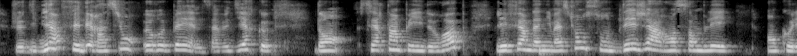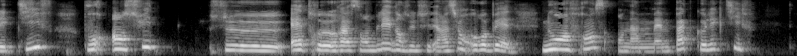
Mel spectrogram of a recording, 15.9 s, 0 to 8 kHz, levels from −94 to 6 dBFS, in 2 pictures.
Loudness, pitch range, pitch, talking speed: -18 LUFS, 205-260 Hz, 230 Hz, 145 wpm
